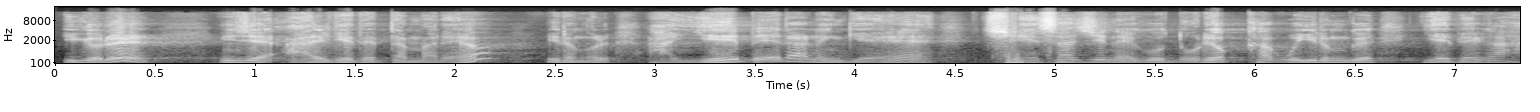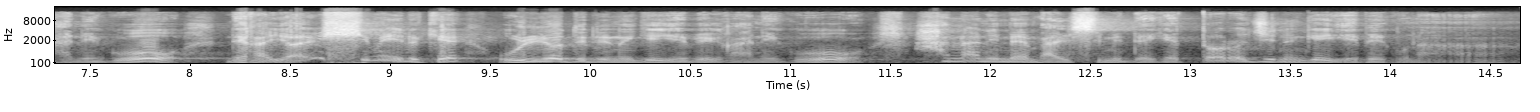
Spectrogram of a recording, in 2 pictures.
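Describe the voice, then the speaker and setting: Gravelly, animated Korean pastor preaching. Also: male voice, mid-range voice, normal speed, hardly any pauses. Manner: lively, folksy preaching with acted-out dialogue, rising to shouts. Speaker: senior pastor. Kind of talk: sermon. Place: church sanctuary. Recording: long hall reverb.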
